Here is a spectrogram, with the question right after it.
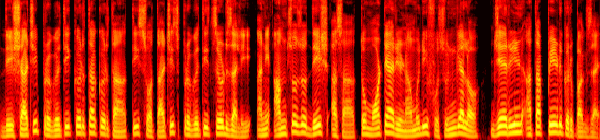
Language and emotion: Goan Konkani, neutral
